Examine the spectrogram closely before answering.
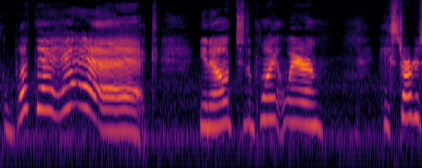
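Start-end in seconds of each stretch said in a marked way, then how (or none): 0.0-1.6 drawn-out, higher, bewildered what the heck. Retold or imitated. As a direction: stretch it out in mock disbelief. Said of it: "And I'd be like".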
